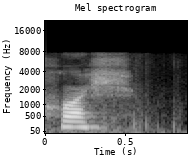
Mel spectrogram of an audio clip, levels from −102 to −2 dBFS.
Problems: none marked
